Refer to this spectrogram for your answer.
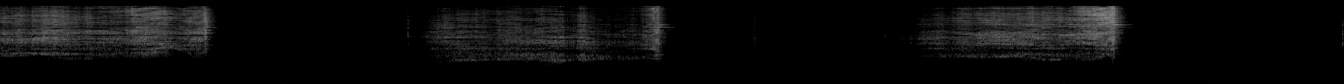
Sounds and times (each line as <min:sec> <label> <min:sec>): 0:09.2 Sharpening Knife Menacingly 0:11.3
